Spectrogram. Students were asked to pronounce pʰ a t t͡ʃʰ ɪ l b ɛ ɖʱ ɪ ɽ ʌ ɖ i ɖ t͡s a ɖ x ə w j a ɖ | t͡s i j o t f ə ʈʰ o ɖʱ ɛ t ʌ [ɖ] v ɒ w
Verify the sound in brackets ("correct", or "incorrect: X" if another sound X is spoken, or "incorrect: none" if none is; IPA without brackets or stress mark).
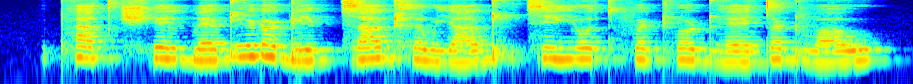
correct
